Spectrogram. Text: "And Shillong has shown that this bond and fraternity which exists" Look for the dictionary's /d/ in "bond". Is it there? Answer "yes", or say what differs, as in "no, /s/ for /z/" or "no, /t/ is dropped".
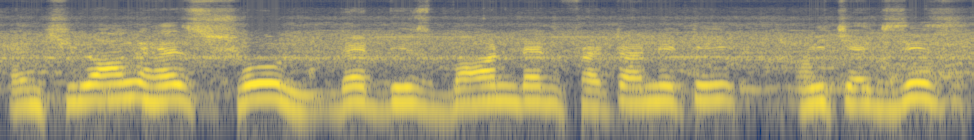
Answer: yes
